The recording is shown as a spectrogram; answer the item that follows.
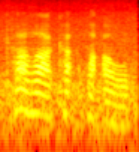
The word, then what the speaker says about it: Makawao: Makawao recreational area. Easy. Say that again. Makawao. Mike's getting better with his Hawaiian. Makawao.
